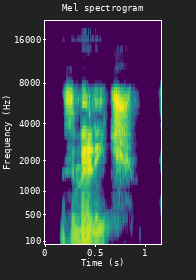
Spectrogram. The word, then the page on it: zmylic: po nasimu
